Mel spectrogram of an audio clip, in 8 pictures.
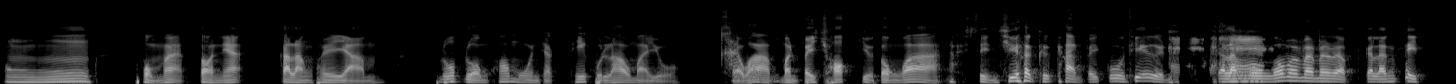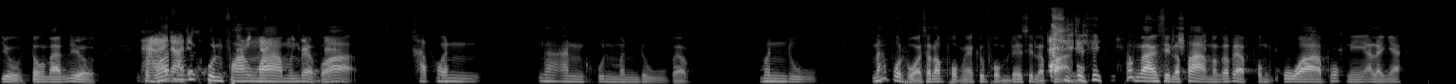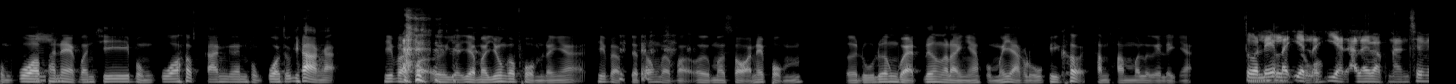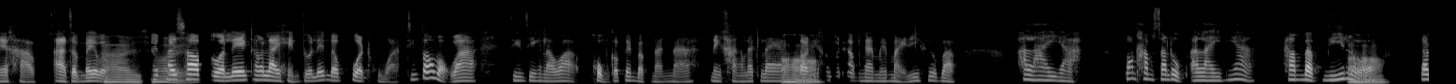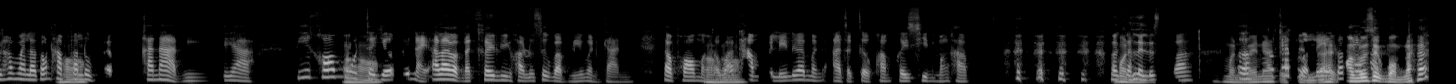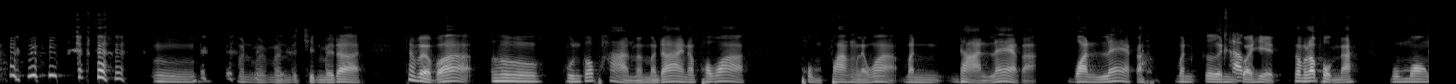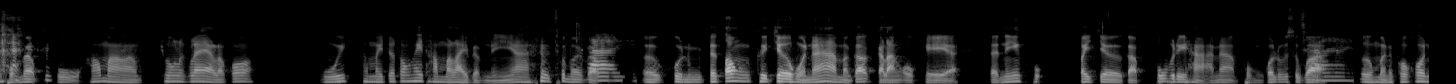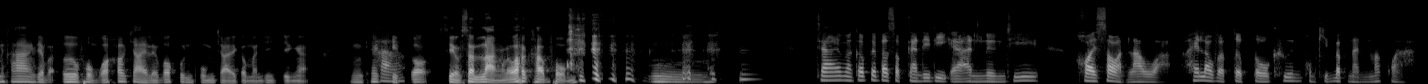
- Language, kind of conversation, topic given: Thai, podcast, คุณช่วยเล่าเรื่องการทำงานเป็นทีมที่คุณภูมิใจให้ฟังหน่อยได้ไหม?
- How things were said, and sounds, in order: laughing while speaking: "สินเชื่อคือการไปกู้ที่อื่น"; joyful: "กําลังงงว่ามัน มัน มันแบบ กําลังติดอยู่ตรงนั้นอยู่"; other background noise; tsk; laugh; chuckle; laughing while speaking: "ทุกอย่างอะ"; laugh; chuckle; laughing while speaking: "ก็"; put-on voice: "อะไรอะ ต้องทำสรุปอะไรเนี่ย ทำแบบนี้เหร … อะ นี่ข้อมูลจะเยอะไปไหน ?"; tsk; laughing while speaking: "ได้"; laugh; joyful: "เออ ก็แค่ตัวเลข ก็แค่นั้น"; laugh; laughing while speaking: "อะ"; laugh; laughing while speaking: "เฮ้ย ทำไมแบบ"; laugh; laughing while speaking: "อะ"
